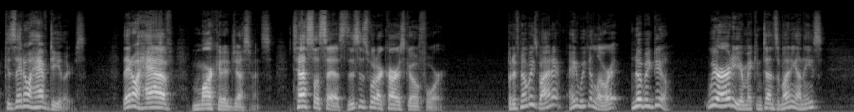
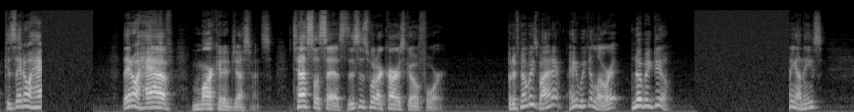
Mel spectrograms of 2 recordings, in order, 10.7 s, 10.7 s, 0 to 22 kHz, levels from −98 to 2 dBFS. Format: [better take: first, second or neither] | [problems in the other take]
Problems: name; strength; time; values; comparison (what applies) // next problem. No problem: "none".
first | audio cutting out; at 0.5 s for 0.5 s and at 8.5 s for 1 s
